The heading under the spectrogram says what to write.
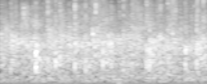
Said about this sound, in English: Question. Go ahead, give the Lord a round of applause.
